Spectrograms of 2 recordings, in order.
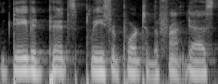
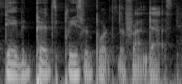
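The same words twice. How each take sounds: First: Flat echoey PA announcement; intercom page. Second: Fading echoey PA repeat; softer second call over the speaker; intercom page. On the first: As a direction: page it like over a loudspeaker. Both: Retold or imitated. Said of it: "I get a page over the intercom".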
